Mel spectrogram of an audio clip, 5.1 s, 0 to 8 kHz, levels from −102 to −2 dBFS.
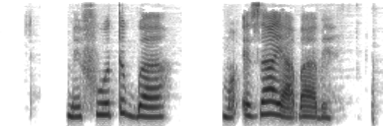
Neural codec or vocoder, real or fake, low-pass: none; real; 7.2 kHz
